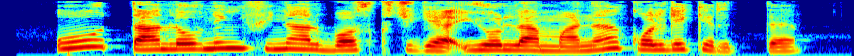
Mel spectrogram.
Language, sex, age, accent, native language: Uzbek, female, 19-29, Farg'ona, Uzbek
